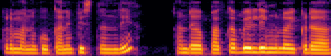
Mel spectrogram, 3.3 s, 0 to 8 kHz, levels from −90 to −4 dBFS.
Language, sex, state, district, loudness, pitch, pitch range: Telugu, female, Andhra Pradesh, Annamaya, -17 LUFS, 200 Hz, 185-220 Hz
